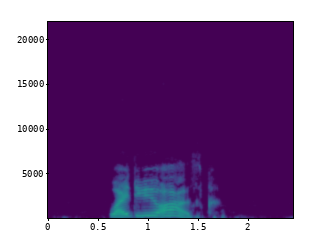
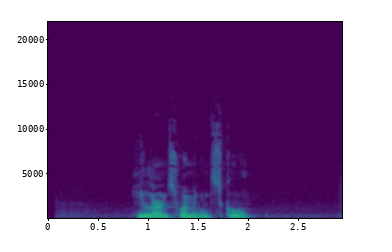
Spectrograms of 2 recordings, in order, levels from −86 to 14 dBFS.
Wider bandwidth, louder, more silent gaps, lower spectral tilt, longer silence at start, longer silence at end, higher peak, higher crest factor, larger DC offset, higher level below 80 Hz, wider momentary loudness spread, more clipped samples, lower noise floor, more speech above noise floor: second, 7.4 kHz vs 10.5 kHz; second, -29 LUFS vs -26 LUFS; neither; second, -4.5 dB/octave vs -7.5 dB/octave; second, 0.6 s vs 0.9 s; second, 0.7 s vs 0.95 s; second, -14 dBFS vs -10 dBFS; about the same, 18 dB vs 20 dB; neither; about the same, -76 dBFS vs -78 dBFS; first, 21 LU vs 10 LU; neither; first, -76 dBFS vs -65 dBFS; first, 46 dB vs 40 dB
